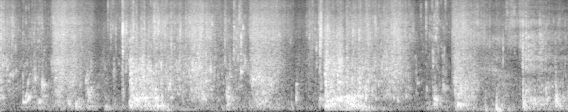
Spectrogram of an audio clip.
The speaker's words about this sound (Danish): Jeg tømmer lige båden for vand til at starte med. Det har jo regnet.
